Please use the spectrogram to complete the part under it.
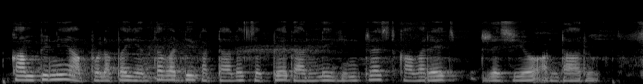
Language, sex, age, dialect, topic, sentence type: Telugu, female, 25-30, Southern, banking, statement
